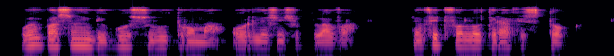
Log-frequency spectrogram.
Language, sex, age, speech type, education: Nigerian Pidgin, male, 15-29, spontaneous, tertiary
